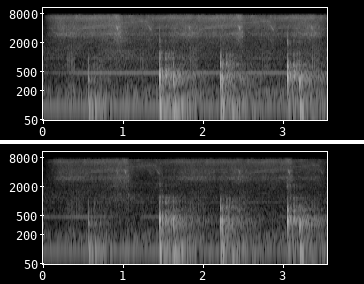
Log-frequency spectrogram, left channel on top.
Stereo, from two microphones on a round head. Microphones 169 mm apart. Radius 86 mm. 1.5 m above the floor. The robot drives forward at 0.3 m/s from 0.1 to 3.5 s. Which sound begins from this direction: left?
Footsteps, at 0.6 s.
